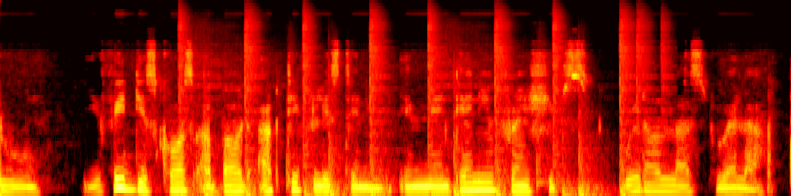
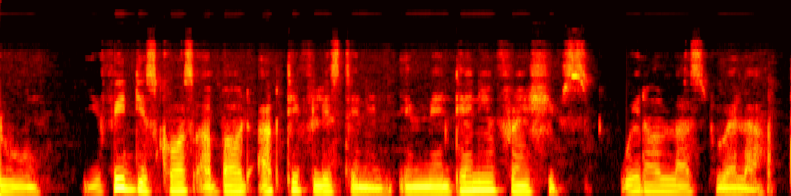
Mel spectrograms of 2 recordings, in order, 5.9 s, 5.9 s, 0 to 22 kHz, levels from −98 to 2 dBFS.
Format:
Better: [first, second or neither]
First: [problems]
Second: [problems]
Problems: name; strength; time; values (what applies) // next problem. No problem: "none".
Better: second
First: background sound (Drum / Drum kit); 14 dB below the speech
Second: none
